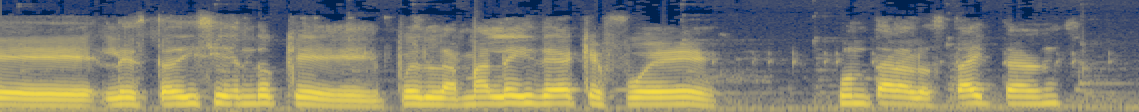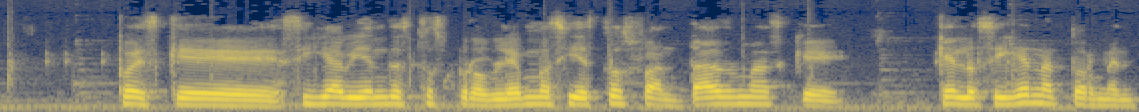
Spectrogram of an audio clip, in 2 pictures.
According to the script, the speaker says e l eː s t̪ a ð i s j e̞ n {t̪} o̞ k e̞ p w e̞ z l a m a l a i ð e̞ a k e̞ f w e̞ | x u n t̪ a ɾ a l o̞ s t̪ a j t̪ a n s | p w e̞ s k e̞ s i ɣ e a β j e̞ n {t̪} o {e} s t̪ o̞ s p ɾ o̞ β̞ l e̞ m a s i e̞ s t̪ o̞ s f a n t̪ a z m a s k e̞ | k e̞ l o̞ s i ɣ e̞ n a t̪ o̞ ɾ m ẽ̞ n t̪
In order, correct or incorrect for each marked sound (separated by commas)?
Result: incorrect, incorrect, correct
